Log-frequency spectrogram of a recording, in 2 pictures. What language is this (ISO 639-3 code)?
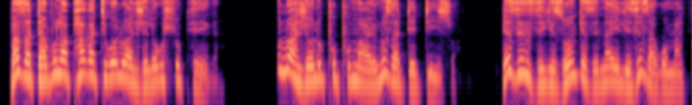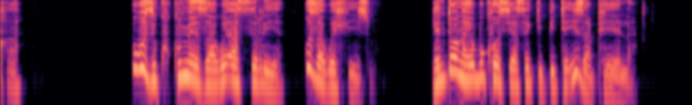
nde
